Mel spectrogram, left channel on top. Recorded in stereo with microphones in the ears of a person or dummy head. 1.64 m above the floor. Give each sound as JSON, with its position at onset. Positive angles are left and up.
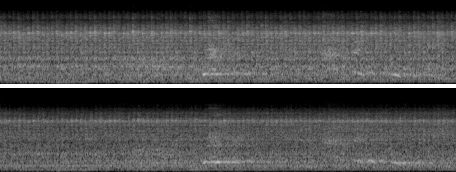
{"t": 0.0, "sound": "an engine running", "side_deg": 75, "distance_m": 3.5}
{"t": 2.0, "sound": "laughter", "side_deg": 40, "distance_m": 4.5}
